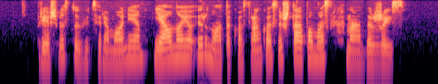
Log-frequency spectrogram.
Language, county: Lithuanian, Marijampolė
